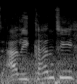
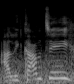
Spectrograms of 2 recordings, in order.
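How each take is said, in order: First: The name is said with an English pronunciation. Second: The same.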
